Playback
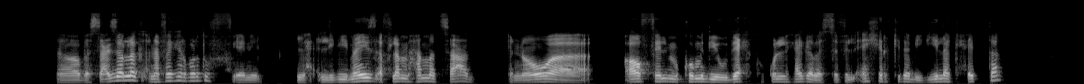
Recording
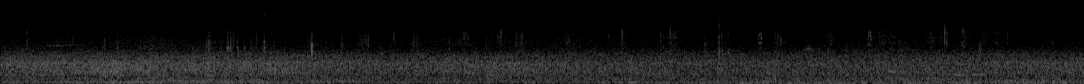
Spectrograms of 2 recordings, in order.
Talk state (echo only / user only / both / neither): neither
